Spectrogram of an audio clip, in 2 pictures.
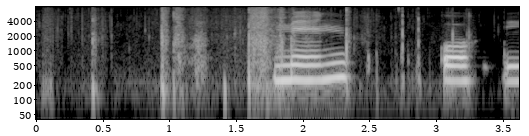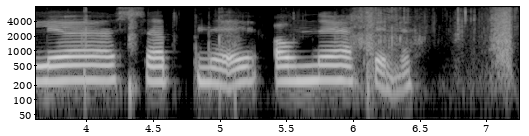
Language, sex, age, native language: Icelandic, female, 7, Icelandic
